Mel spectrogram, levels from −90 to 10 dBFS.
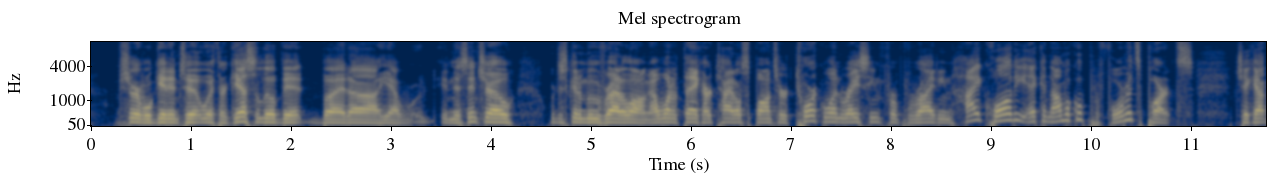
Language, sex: English, male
